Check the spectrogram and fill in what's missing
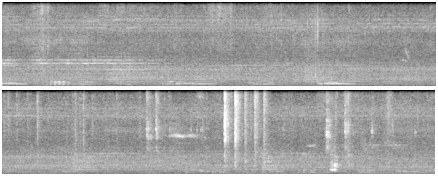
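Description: Old-breed domestic pigeons coo softly in a quiet loft, with a few faint low calls and light rustling scattered over steady background hiss.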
